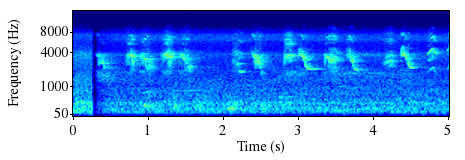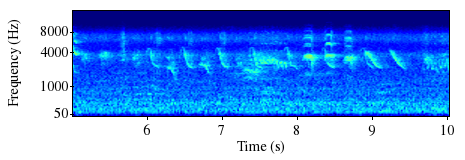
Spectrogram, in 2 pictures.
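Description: Songbirds chirping in a tree: a quick run of short, high notes, each sliding downward, about two or three a second, with a brief cut-out just after the start.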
